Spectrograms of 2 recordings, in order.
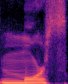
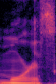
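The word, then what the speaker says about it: Morse: by the way Sheila it's moris code not Morris code Mor RIS code which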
